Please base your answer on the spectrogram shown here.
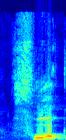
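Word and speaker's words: fork: फोक, आपने नूडल्स आदि खाए होंगे, वो फॉक से खाते हैं, कुछ लोग फॉर्क बोलते हैं। बच्चों यहां पर रे क्या रहने वाला है? साइलेंट रहने वाला है, इसको फॉर्क ना बोलकर फॉक बोलेंगे।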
